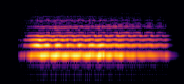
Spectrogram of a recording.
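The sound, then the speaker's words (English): A single sustained violin note played with subtle wrist vibrato, its pitch wavering gently and evenly through one long bowed tone, heard alone. “the violin. So now let me demonstrate a wrist vibrato. This is going to be more subtle.”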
